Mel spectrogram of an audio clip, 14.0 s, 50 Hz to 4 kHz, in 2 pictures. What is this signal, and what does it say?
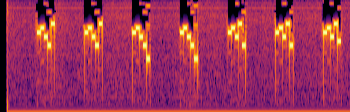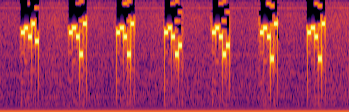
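Five-tone selective call (ZVEI), heard as quick runs of five tones, tones of about 70 ms. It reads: 89750 89750 89752 89752 89705 89705 89706 89706 89730 89730 89735 89735 89720 89720
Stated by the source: ZVEI five-tone call received by SDR.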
